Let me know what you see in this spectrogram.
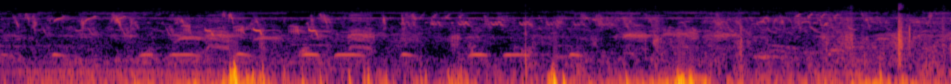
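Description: Birds chirping and calling, many short high calls overlapping, with one bird repeating a short low note about twice a second for several seconds in the middle. Three low bumps are the loudest moments.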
